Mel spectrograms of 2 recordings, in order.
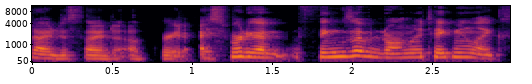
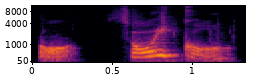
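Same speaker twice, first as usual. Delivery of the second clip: a slow New York "circle" as "sɔɪkəl"; careful New York "circle"; New York accent; 2 semitones higher, slower than usual. Shown as a demonstration. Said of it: "That's how they would say it".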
